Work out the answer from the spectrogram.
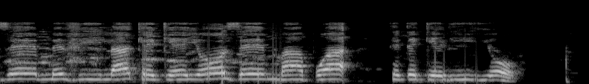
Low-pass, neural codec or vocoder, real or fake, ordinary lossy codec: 7.2 kHz; vocoder, 44.1 kHz, 128 mel bands every 512 samples, BigVGAN v2; fake; MP3, 64 kbps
